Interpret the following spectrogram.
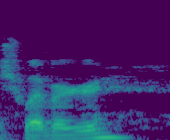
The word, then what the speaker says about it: Schweberger: I'm coming for you, Brian Schweberger. That's how you say it.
